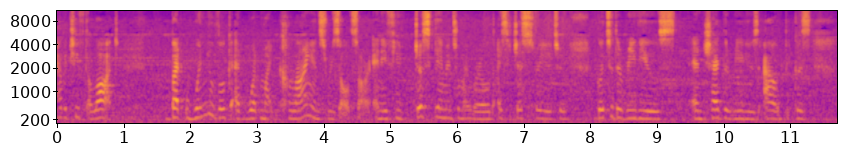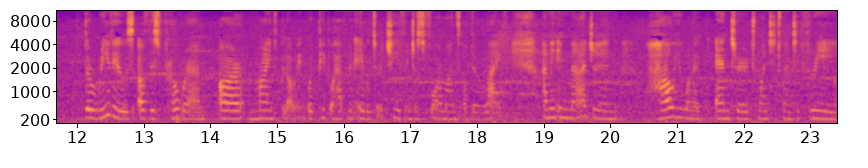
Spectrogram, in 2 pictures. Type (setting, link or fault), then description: fault, phone or laptop microphone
